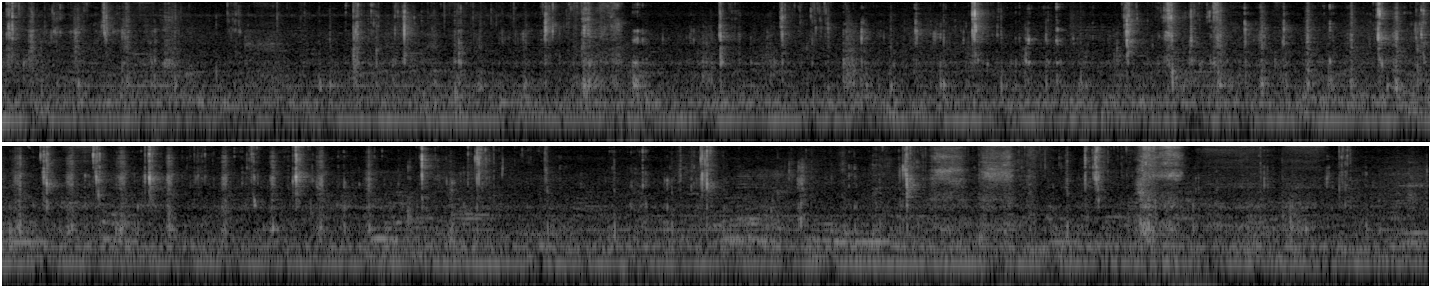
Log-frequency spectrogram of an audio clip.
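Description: Close-miked wet chewing and lip-smacking from someone eating soft rice and gravy by hand, many short sharp mouth clicks at irregular intervals over a faint steady low hum.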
